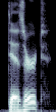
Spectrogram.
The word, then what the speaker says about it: desert: All right, let's tackle a pair that's all about spelling and crucially pronunciation. Yeah. Desert with one s and dessert with two s's.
